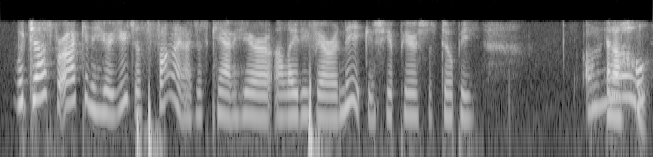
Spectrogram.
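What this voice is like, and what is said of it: Southern American accent. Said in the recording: “She's on the East Coast, and I'm in the South, so maybe she couldn't understand my accent”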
